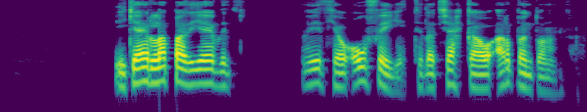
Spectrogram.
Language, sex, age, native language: Icelandic, male, 40-49, Icelandic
